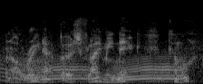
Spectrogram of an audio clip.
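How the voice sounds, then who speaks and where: A man playing a gruff, threatening henchman in a 1980s audio drama. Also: mid-range voice, fast talker, a loud crowd, close to an everyday voice. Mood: angry, threatening. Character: gruff, threatening male henchman hunting hidden children.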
